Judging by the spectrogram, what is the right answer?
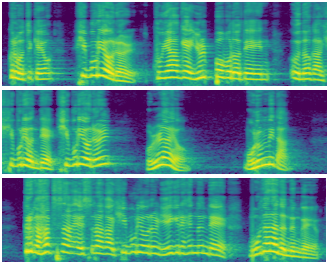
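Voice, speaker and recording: A man's voice: high-pitched, big pitch swings, a little fast. A male pastor preaching a sermon in a church sanctuary, asking the congregation one rhetorical question after another in a fervent, pleading way. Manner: emphatic, grows more fervent and pleading.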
